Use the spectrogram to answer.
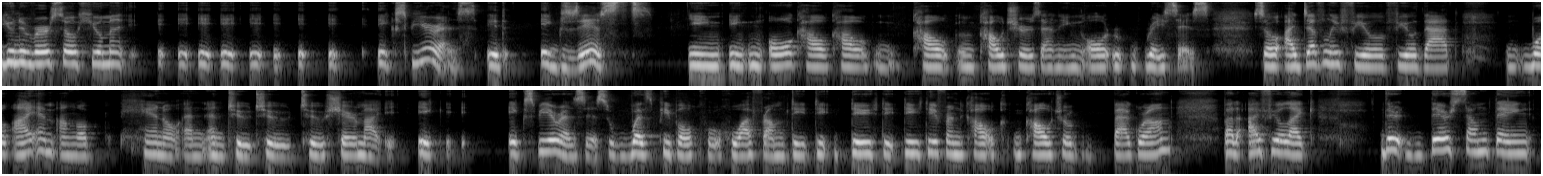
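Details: Adult woman, a person who stutters, doctoral student in communication sciences and disorders (stuttering)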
